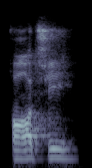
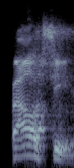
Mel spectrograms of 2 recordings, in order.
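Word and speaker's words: Fauci: highly regarded and I'm GNA probably say his name wrong but faly faly the scientist he had fouchy F fou fouchy fouchy there we go I can never my wife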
